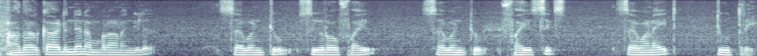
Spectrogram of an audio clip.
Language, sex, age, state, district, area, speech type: Malayalam, male, 30-45, Kerala, Alappuzha, rural, spontaneous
